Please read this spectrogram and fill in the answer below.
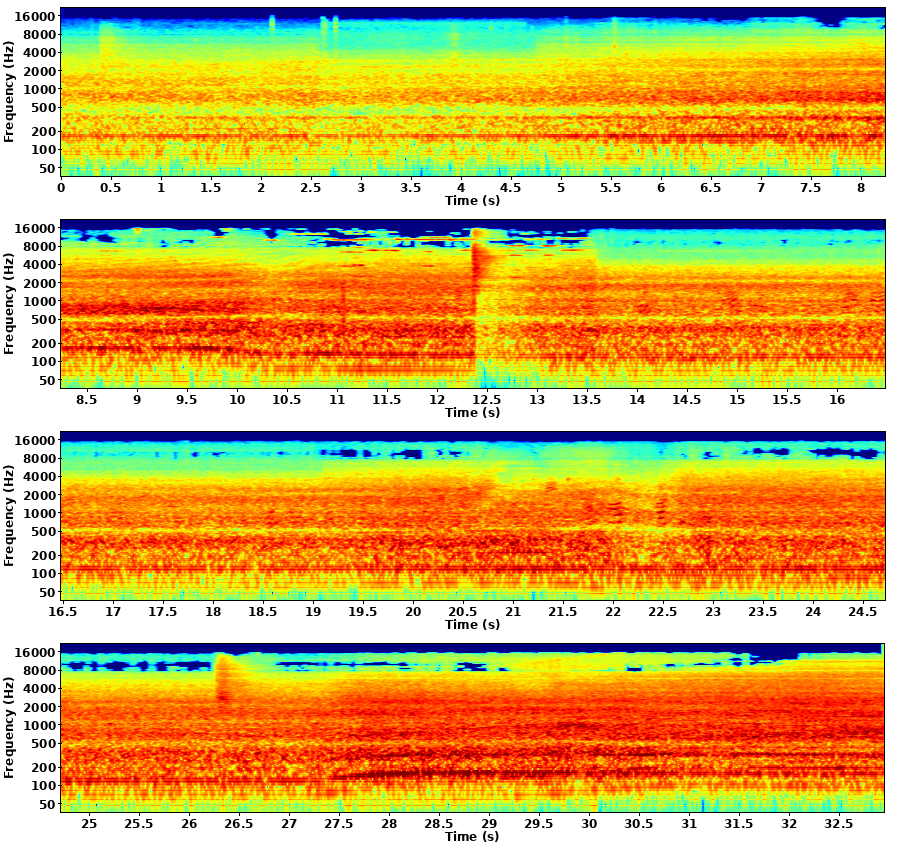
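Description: Gillig Low Floor city bus with a Cummins ISL diesel drawing closer and idling, with a sharp air-brake hiss about halfway through. Near the end the engine note rises as the bus pulls away.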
